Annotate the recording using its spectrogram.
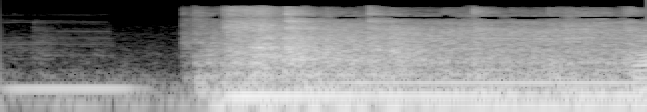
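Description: Chamberlain garage door opener starting up about two-thirds of a second in, its motor running with a steady hum and rumble as the sectional door begins to roll open.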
